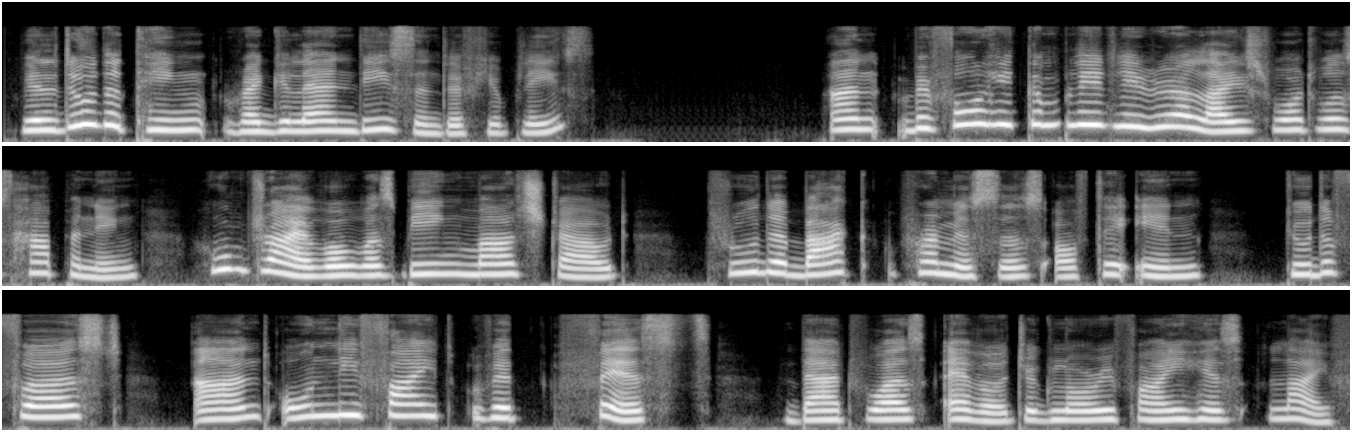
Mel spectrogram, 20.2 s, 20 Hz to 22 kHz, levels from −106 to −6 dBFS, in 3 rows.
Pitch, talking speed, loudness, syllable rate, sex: 275 Hz, 135 wpm, -17 LUFS, 4.2 syllables/s, female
